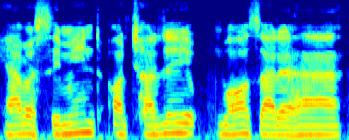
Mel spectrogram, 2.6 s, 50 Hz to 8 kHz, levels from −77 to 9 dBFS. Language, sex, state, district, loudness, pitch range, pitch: Hindi, male, Jharkhand, Garhwa, -16 LUFS, 140-150 Hz, 145 Hz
